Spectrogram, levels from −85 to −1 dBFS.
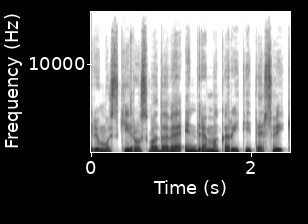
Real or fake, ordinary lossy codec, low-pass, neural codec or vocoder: fake; Opus, 64 kbps; 14.4 kHz; codec, 44.1 kHz, 7.8 kbps, DAC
